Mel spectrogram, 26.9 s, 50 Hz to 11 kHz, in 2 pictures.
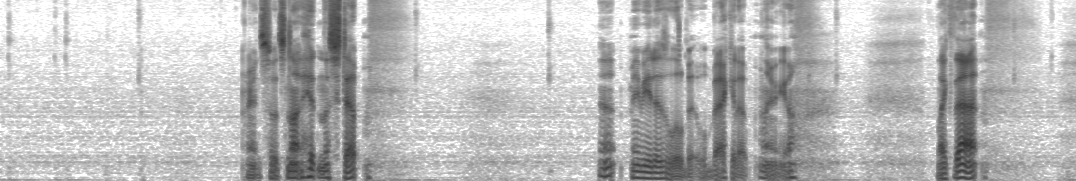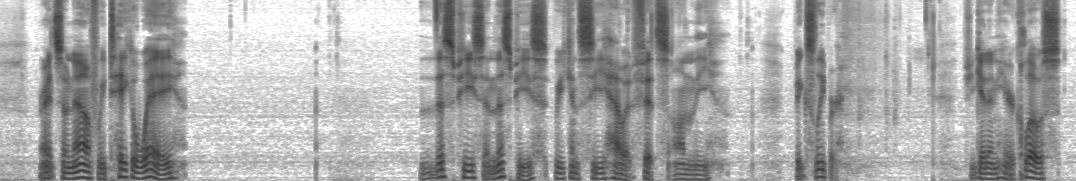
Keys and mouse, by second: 3.5 middle click, 4.9-6.8 middle drag, 8.5-9.6 drag, 9.6 middle click, 11.5 middle click, 13.8 middle click, 20.1 middle click, 20.9 middle click, 21.2 middle click, 24.5 alt+Home.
